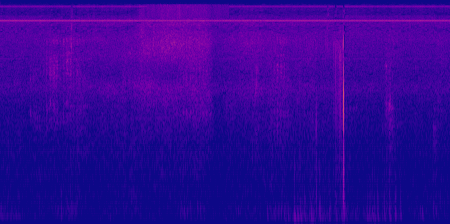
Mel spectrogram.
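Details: Male domestic cat indoors, purring contentedly only hours into life in his new home; low, continuous rumbling purr with a sharp click near the end and quiet room hiss.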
